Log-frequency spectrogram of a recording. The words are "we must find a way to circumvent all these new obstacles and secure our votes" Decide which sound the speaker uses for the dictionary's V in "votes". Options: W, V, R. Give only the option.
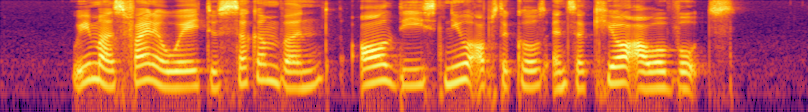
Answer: V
